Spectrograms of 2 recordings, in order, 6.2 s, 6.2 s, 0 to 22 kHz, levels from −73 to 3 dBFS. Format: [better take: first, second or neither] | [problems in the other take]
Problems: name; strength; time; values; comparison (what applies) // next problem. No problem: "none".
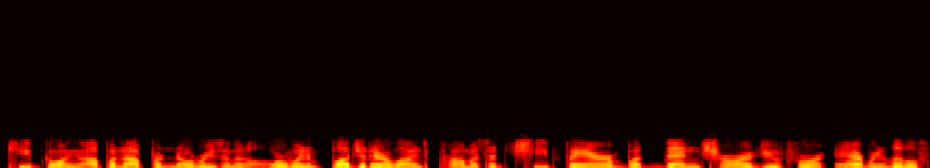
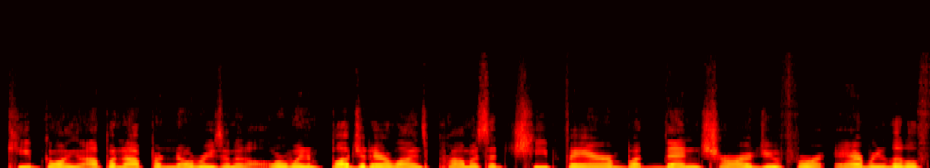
second | phone-call audio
